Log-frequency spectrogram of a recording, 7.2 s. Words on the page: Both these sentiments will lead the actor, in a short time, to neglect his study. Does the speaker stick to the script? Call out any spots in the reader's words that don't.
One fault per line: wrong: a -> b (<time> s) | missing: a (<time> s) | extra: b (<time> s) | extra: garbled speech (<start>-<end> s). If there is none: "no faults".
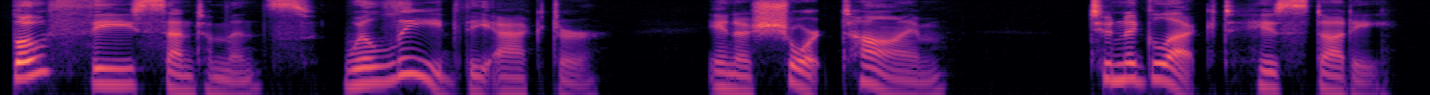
no faults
